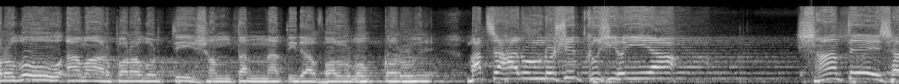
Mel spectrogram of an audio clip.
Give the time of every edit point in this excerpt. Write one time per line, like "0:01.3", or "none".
0:04.5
